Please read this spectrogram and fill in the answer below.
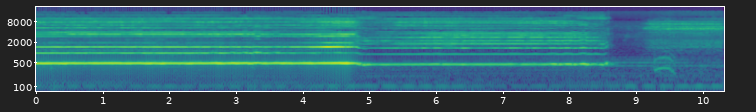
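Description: A woman's voice holding long wordless notes in a healing chant: one steady note, then a step down to a slightly lower note about five seconds in, held until it stops shortly before the end.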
